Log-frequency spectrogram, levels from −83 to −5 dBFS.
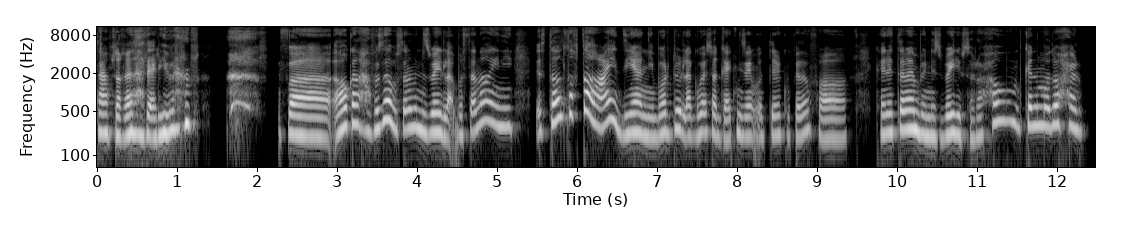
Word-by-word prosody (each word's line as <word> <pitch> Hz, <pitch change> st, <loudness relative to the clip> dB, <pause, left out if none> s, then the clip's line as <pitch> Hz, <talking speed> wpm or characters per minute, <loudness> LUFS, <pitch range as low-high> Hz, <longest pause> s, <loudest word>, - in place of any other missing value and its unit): ساعة 230 Hz, -1 st, +4 dB
مشغلها 215 Hz, 0 st, +2 dB
تقريبًا. 215 Hz, +4 st, +3 dB, 1.3 s
فهو 210 Hz, +2 st, +4 dB
كان 315 Hz, +1 st, +2 dB
حافظها 260 Hz, +8 st, +2 dB
بس 255 Hz, -1 st, -7 dB
أنا 265 Hz, +1 st, +1 dB
بالنسبة 235 Hz, -4 st, +1 dB
لي 230 Hz, -, +3 dB
لأ، 195 Hz, -, -2 dB
بس 210 Hz, +1 st, -10 dB
أنا 335 Hz, +9 st, 0 dB
يعني 285 Hz, -3 st, -3 dB, 0.3 s
استلطفتها 395 Hz, -, +3 dB
عادي 275 Hz, -, +1 dB
يعني 215 Hz, -4 st, +1 dB
برضه 225 Hz, +5 st, -2 dB
الأجواء 210 Hz, 0 st, -2 dB
شجَّعتني 205 Hz, -1 st, -5 dB
زي 205 Hz, 0 st, -3 dB
ما -, -, -12 dB
قلت 200 Hz, +1 st, -10 dB
لك 210 Hz, 0 st, -6 dB
وكده، 205 Hz, +3 st, -5 dB
فكانت 190 Hz, +2 st, -5 dB
تمام 255 Hz, -1 st, +4 dB
بالنسبة 205 Hz, -1 st, -1 dB
لي 220 Hz, -1 st, +1 dB
بصراحة، 205 Hz, -, -5 dB
وم 350 Hz, -3 st, -5 dB
كان 290 Hz, +1 st, 0 dB
الموضوع 295 Hz, +1 st, +1 dB
حلو. 275 Hz, -6 st, -4 dB
230 Hz, 165 wpm, -25 LUFS, 205-275 Hz, 1.3 s, ساعة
